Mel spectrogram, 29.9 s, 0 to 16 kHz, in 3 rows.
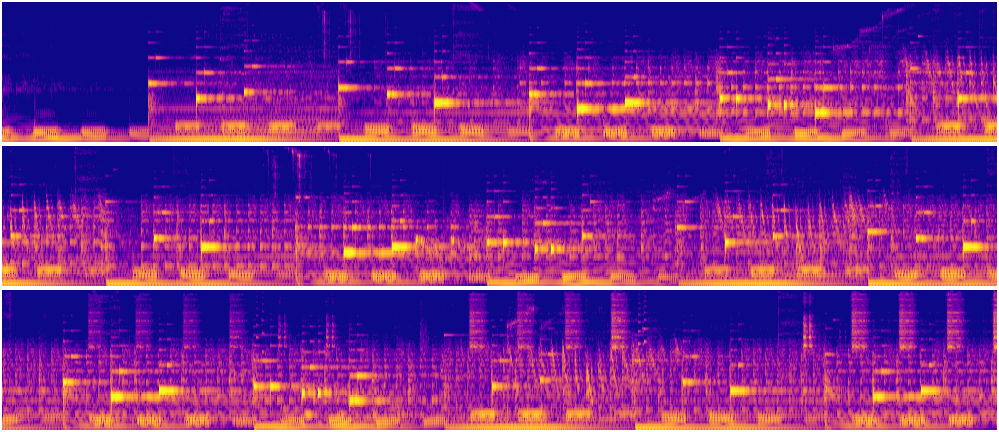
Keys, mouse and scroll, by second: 1.3 alt+scroll up 1, 4.9 click, 5.6 space, 6.1 click, 6.7 space, 7.4 alt+scroll up 1, 10.5 click, 13.3 alt+scroll up 1, 14.4 click, 16.8 space, 16.9 click, 20.6 space, 20.6 click, 20.9 space, 22.0 click, 22.1 alt+scroll up 1, 22.3 space, 22.5-27.7 drag, 27.7 click, 27.8 click, 27.8 space, 28.1 space, 28.5 alt+scroll down 1, 28.8 alt+scroll up 1, 29.0 alt+scroll down 1, 29.2 alt+scroll up 1.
